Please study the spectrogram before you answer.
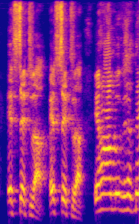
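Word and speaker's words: et cetera: तो हम लोग एक्स्ट्रा ना पढ़ करके एटसेट्रा यहां हम लोग देख सकते हैं इसका स्पेलिंग ETCETERA एटसेट्रा।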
